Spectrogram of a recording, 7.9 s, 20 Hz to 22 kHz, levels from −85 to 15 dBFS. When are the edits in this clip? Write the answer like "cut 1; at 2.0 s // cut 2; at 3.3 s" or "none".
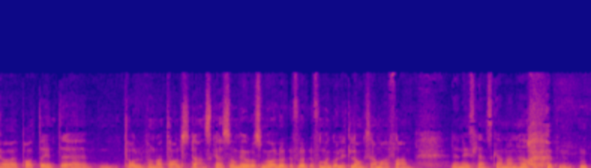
cut 1; at 4.0 s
